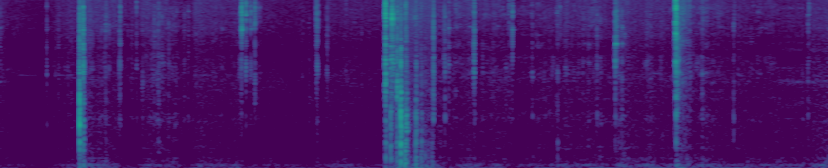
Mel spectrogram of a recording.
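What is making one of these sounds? Small plastic and metal parts click and clatter as they are handled.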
